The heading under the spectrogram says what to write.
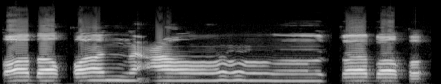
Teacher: اور قاف دونوں حروف مستعلیہ میں سے پر پڑھے جائیں گے تنوین کے بعد حلقی حرف آیا ہے یہاں پر اظہار ہوگا اس اظہار کو اظہار حلقی کہتے ہیں طبقاً نون ساکن کے بعد حروف اخفا آیا اخفا حقیقی ہوگا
